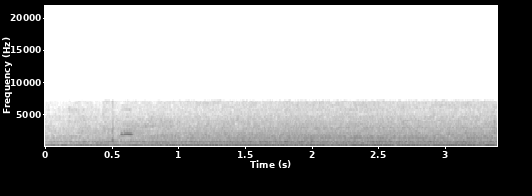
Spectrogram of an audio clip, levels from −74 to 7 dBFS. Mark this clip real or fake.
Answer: fake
